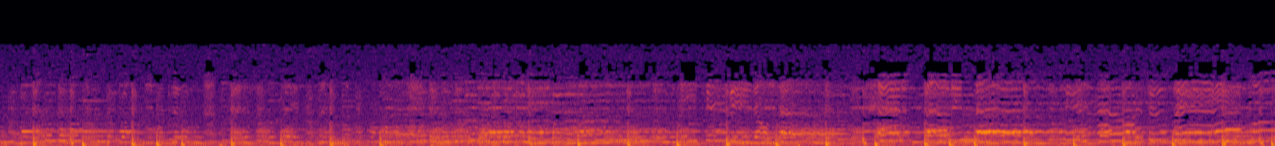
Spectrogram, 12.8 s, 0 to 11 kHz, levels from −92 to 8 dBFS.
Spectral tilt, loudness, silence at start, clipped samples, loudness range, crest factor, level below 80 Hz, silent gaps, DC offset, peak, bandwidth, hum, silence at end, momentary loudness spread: -7.5 dB/octave; -29 LUFS; 0 s; under 0.1%; 5 LU; 18 dB; -48 dBFS; none; 0.3%; -10 dBFS; 8 kHz; none; 0 s; 5 LU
